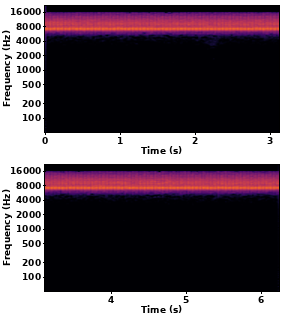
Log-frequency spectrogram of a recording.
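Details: Unbroken, very high, hissing trill from grasshoppers, no music added; fine rapid pulses repeat evenly at constant loudness throughout.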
